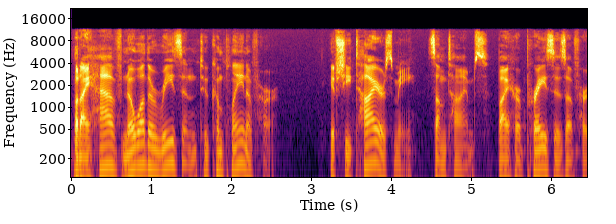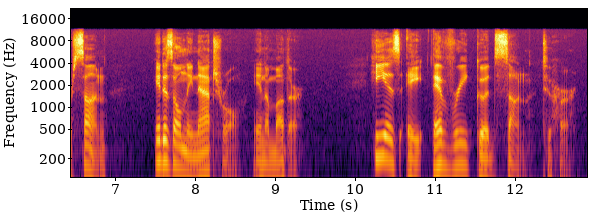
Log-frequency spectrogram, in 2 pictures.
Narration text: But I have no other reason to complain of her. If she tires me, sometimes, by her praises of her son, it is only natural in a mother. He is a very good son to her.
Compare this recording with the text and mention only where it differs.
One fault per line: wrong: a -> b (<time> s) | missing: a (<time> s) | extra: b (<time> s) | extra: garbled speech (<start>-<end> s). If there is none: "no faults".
wrong: very -> every (11.0 s)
